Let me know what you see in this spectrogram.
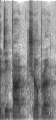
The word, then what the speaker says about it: Deepak Chopra: And I was going to mention that Deepak Chopra, how do you say that? – Yeah, Deepak Chopra, that's right.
